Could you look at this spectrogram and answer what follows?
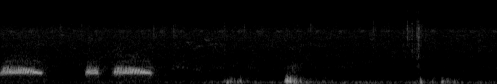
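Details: Wild-caught spotted doves greeting each other with long cooing phrases at Sesan, Vietnam, on 21 February 2020; a short coo, a brief note and a longer hollow coo, then soft low thumps and faint rustling.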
